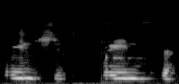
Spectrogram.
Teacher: those voice sounds at the ends like range and then rains, slight Z sound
